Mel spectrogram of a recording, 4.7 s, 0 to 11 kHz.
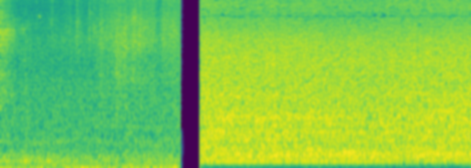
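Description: Steady running hum of a Shinkansen cabin at speed. About two seconds in, after a brief drop to silence at a cut, a louder, steady hiss and hum of a JR West 221 series electric train standing at the station platform.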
